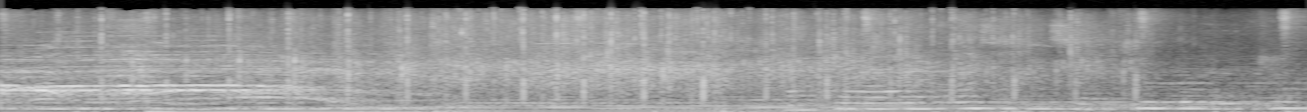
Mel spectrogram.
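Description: Live ballad performance: a woman's voice holds one long sung note over sustained low piano or keyboard accompaniment. From about two seconds in, a run of sharp, evenly spaced claps from the audience comes in over the accompaniment.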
